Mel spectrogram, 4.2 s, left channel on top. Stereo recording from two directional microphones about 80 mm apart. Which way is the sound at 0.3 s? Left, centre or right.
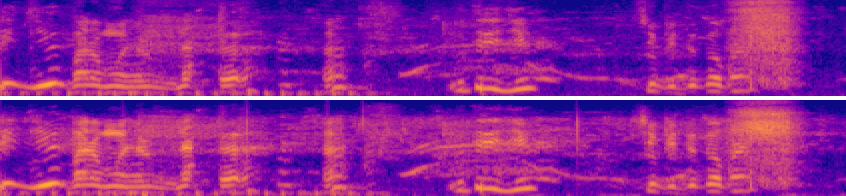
Left.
